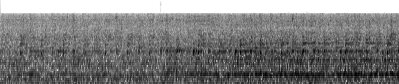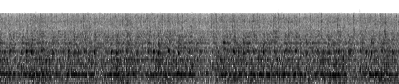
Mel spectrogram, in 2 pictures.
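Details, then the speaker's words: Suzuki Katana engine at idle after valve clearance check and readjustment, crankcase breather hose to airbox disconnected: light quick ticking about two per second; owner suspected loose valve clearance, but tightening didn't cure it, likely normal. "Tidak bisa halus banget, tetap ada suara berisiknya, ada suara kayak ketukan-ketukan seperti itu."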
